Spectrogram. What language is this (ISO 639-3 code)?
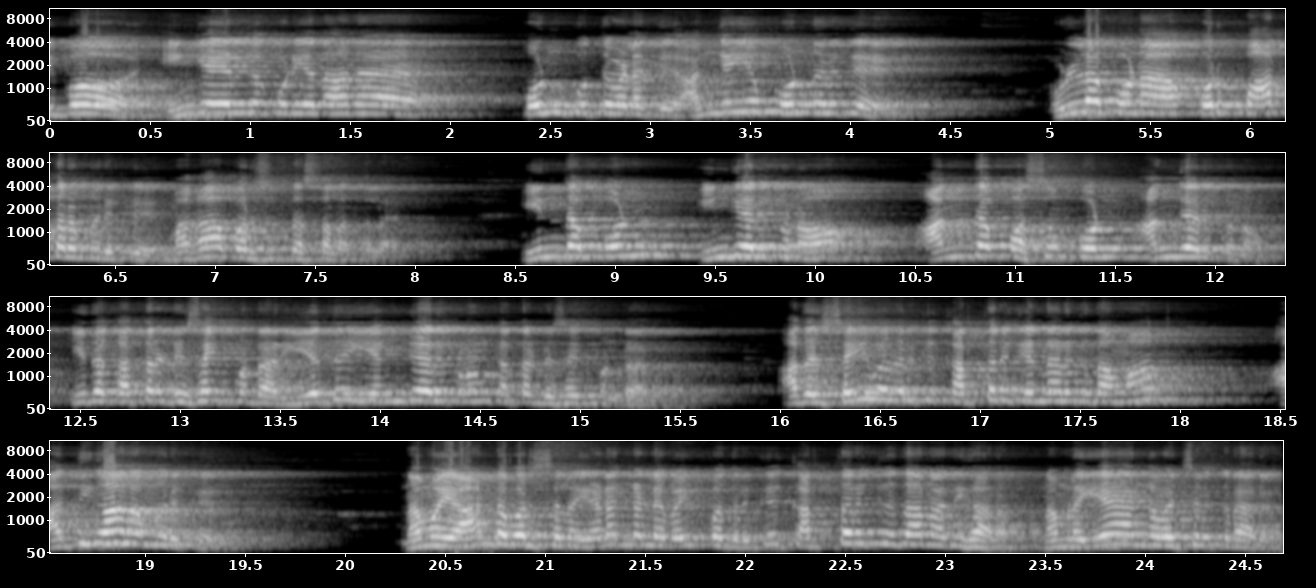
tam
